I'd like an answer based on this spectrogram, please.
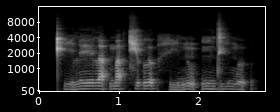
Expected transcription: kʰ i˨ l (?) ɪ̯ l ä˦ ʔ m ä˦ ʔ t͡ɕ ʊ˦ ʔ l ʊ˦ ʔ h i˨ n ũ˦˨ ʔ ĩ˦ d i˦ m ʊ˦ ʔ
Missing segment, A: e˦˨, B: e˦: B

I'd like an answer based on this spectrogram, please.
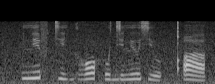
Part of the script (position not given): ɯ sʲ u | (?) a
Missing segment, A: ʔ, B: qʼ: B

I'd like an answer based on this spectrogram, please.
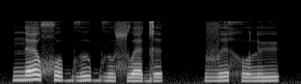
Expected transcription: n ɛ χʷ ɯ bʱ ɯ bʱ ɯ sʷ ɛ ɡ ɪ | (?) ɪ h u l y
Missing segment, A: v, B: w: A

